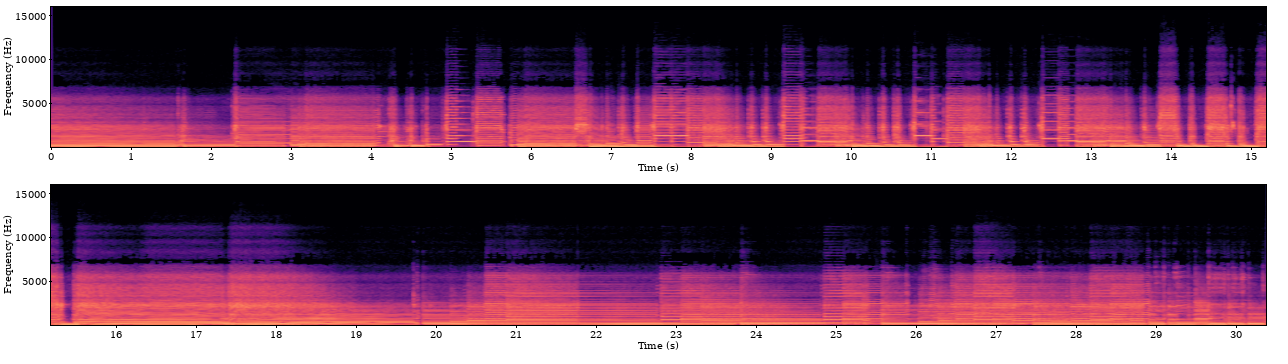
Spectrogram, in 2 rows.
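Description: Charvel Pro-Mod Relic San Dimas electric guitar with two humbuckers, played through a modded Marshall 1959HW Plexi amp with some distortion. It plays held, ringing chords, with a middle stretch of short, choppy stabs and quick picked notes broken by brief stops.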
